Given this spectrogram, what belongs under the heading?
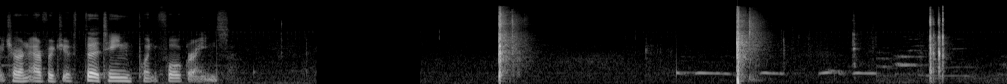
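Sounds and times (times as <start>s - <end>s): air rifle shots: 5.0s - 5.4s, 7.4s - 7.8s.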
